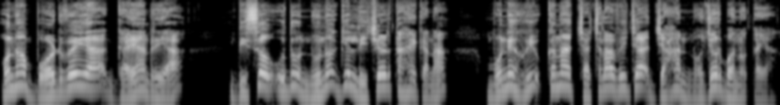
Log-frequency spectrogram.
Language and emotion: Santali, disgusted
